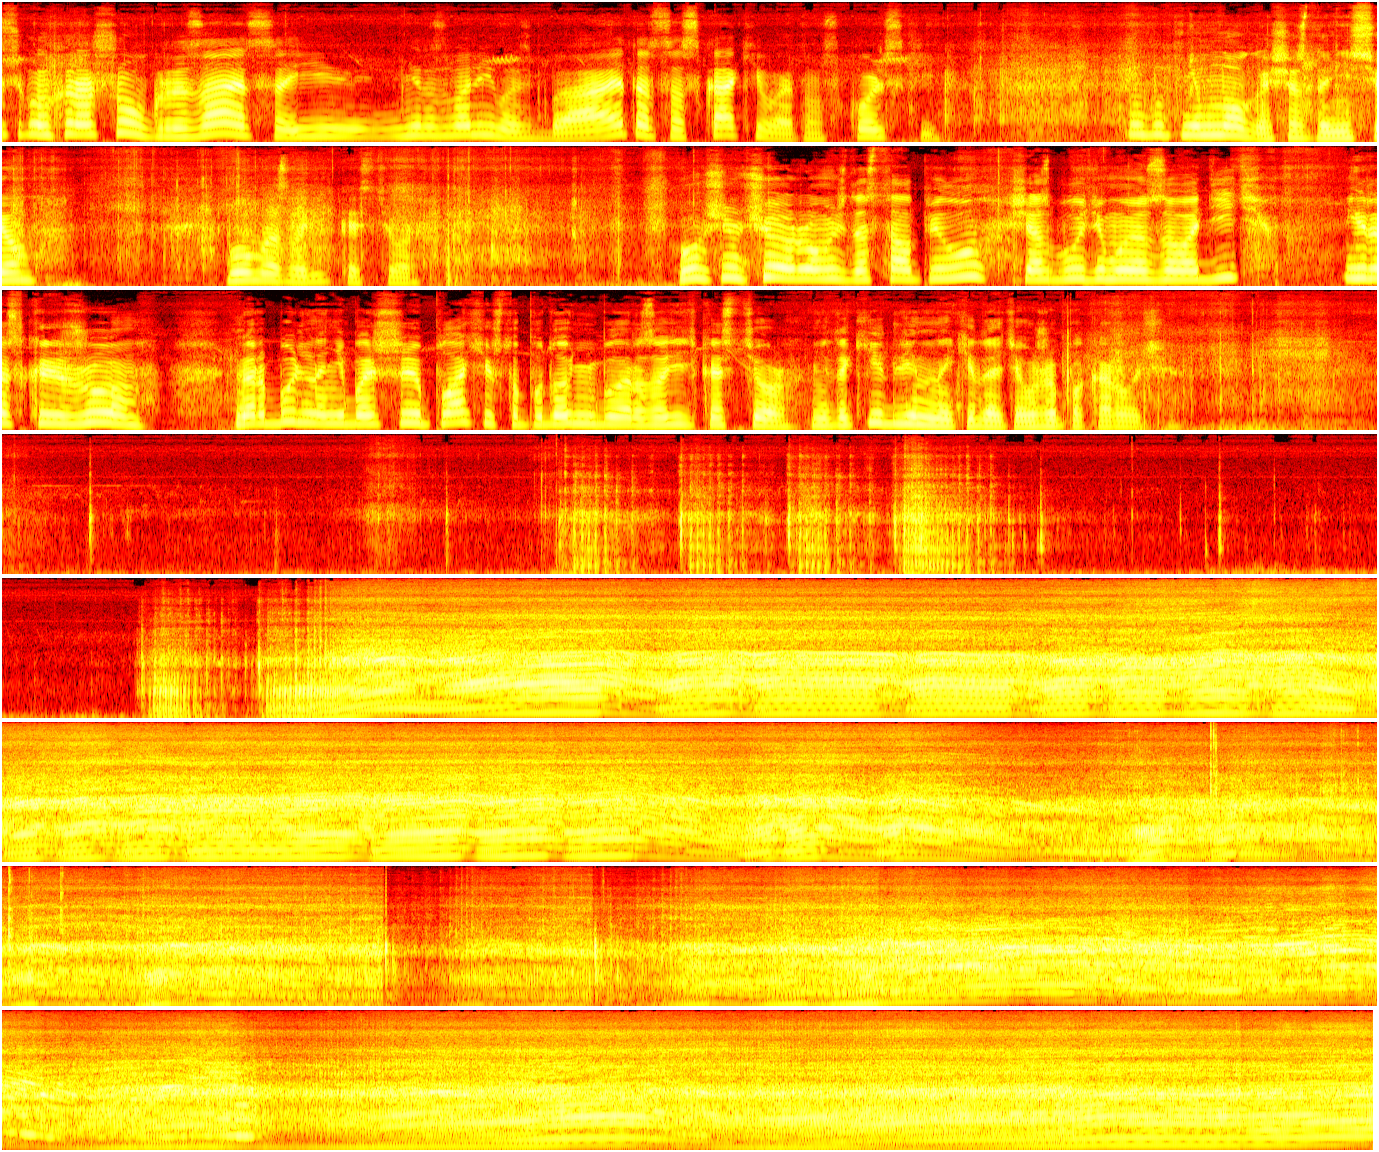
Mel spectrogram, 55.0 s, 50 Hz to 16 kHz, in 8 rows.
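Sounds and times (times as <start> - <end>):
chainsaw engine revving: 23.3 - 25.8, 28.2 - 54.9
chainsaw starter cord pulls: 23.3 - 25.9, 28.2 - 54.9.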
